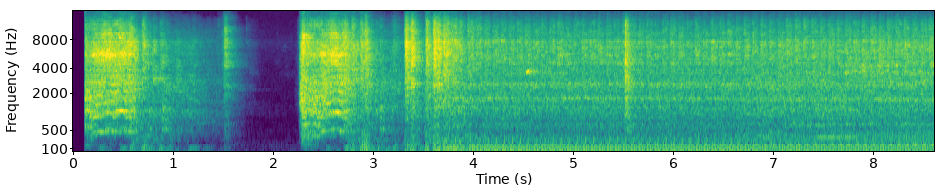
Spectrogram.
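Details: Gravely ZT HD-48 zero-turn mower, Kawasaki FR691V, before a 100-hour service: after a brief break it settles into a steady, even throb with no stumbles or knocks. Normal running.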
